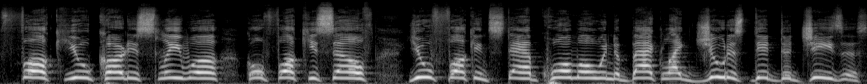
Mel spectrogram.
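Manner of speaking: slow, furious, barked-out voice. Imitating an angry Long Island Italian guy after the election: imitating an angry Long Island Italian guy. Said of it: "that angry L-, Long Island Italian guy, it was like".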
